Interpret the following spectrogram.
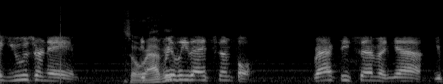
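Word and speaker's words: Ractii7: call me my username so really that simple RAC d7 yeah you pronounced it right alright probably not gonna be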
